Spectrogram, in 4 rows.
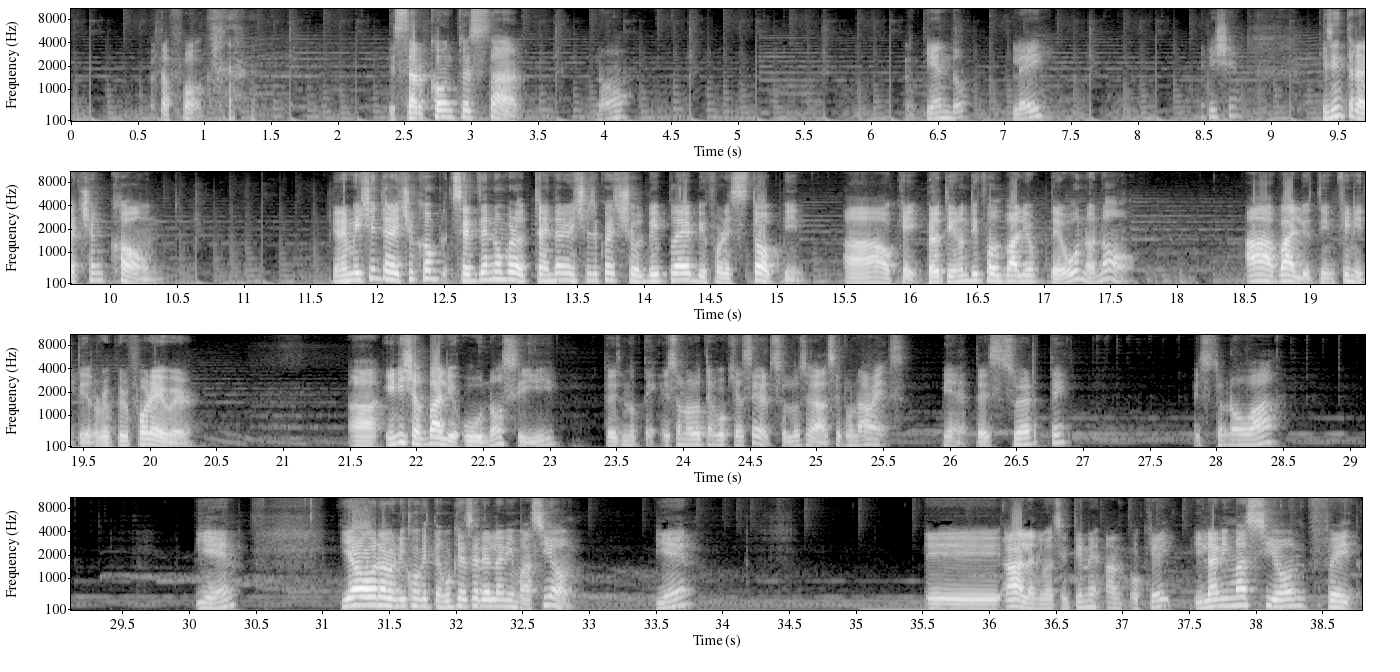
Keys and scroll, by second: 24.2 Left, 26.3 alt+shift+Right, 27.1 alt+shift+Right, 28.0 shift+Right, 29.4 BackSpace, 29.8 super+Left, 31.5 super+c, 36.9 alt+Up, 38.6 super+c.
